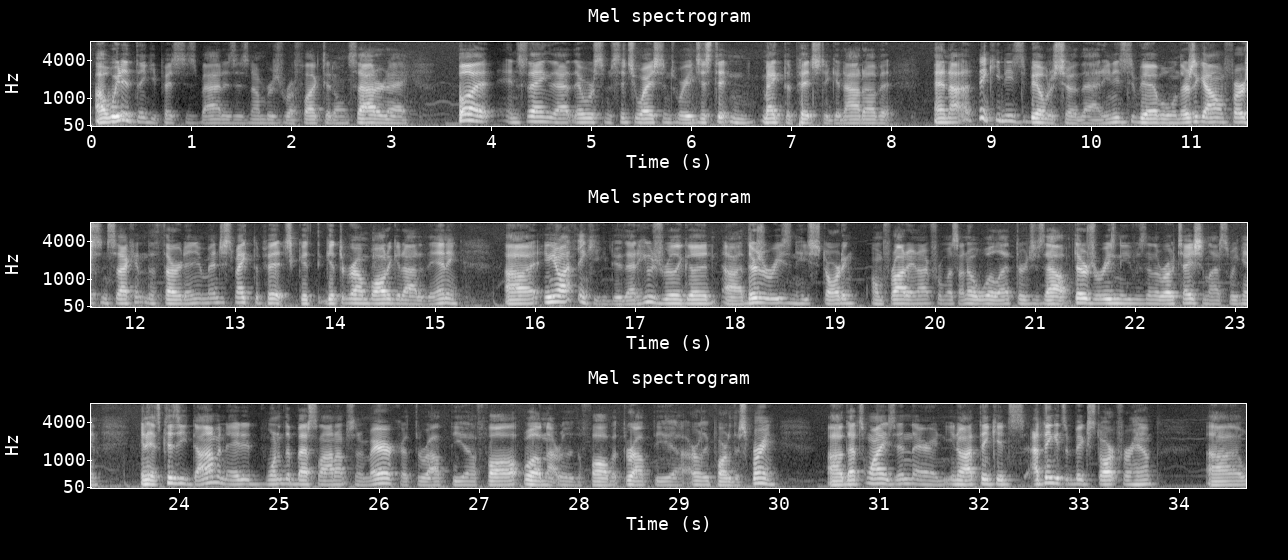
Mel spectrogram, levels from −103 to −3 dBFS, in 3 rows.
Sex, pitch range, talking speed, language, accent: male, 130-155 Hz, 295 wpm, English, American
